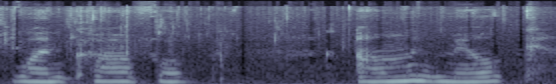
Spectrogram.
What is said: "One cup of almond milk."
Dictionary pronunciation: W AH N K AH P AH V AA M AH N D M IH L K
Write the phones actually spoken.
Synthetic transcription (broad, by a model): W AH N K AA F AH P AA M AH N M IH L K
